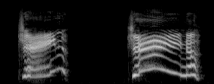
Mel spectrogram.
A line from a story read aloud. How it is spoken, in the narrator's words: bellowed, but his barks were lost in the trees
